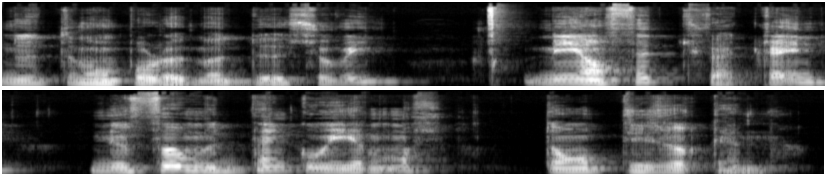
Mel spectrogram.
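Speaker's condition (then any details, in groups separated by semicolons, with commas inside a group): Primary progressive multiple sclerosis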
